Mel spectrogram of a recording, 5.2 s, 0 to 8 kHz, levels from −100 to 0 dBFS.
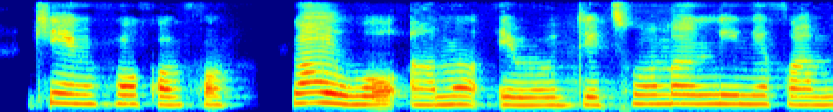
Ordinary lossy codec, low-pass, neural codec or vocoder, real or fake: none; 7.2 kHz; codec, 16 kHz, 1.1 kbps, Voila-Tokenizer; fake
